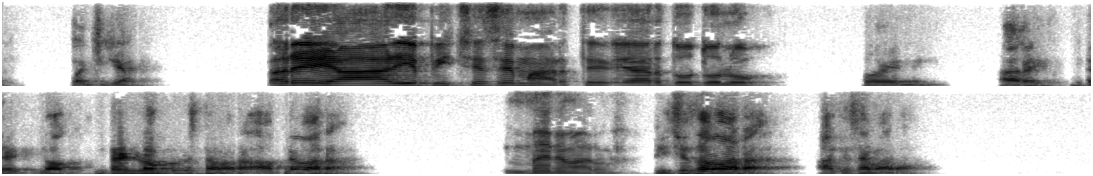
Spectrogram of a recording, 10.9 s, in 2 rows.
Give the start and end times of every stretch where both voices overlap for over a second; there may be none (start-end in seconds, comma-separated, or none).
none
